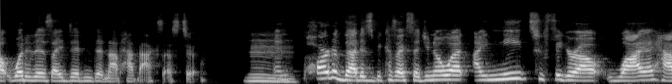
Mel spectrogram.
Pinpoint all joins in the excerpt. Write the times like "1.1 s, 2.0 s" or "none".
none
